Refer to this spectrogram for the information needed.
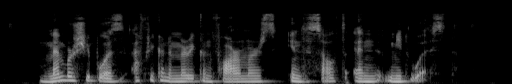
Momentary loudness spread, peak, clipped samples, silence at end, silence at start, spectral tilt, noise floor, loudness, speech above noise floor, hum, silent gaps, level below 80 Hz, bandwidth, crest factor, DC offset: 10 LU; -8 dBFS; under 0.1%; 0.7 s; 0.4 s; -5.5 dB/octave; -71 dBFS; -27 LUFS; 44 dB; none; none; -60 dBFS; 11.5 kHz; 20 dB; under 0.1%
